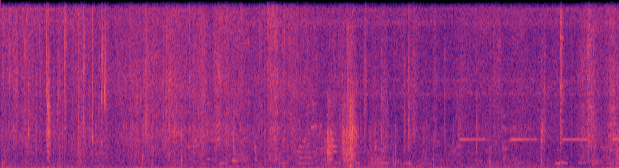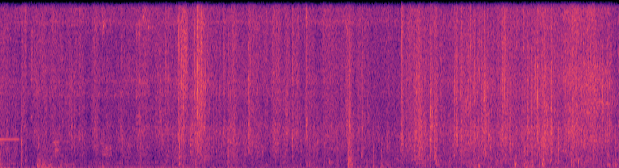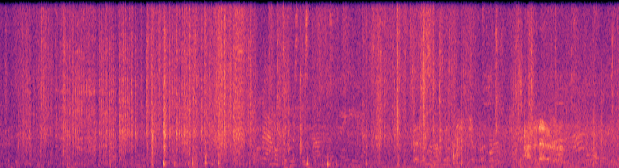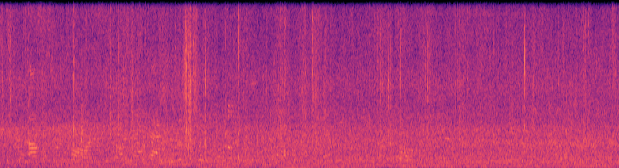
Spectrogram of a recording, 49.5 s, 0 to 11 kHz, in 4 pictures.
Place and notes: Öresundsbron, Sweden - Øresund train
Into the Øresund train, called Öresund in swedish. This is a train which begins from Copenhagen (Denmark) and goes to Malmö (Sweden). The train rides into a tunnel in Denmark and 'into' a bridge in Sweden. This recording is the end of the course, arriving in Malmö.
17 April 2019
